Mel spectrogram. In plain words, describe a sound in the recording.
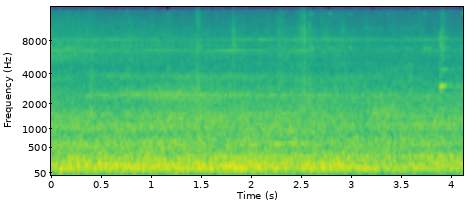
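A tram rolls past nearby.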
